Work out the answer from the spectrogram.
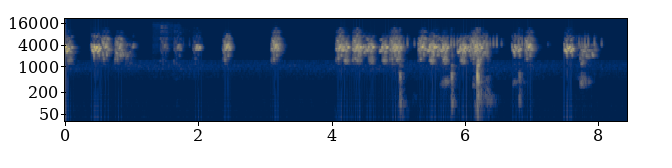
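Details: Budgerigar chirping in scattered scratchy notes that build into a dense, busy warble, with a few clicks and knocks mixed in.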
